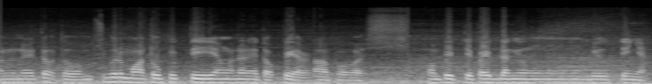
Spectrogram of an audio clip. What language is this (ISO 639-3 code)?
fil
